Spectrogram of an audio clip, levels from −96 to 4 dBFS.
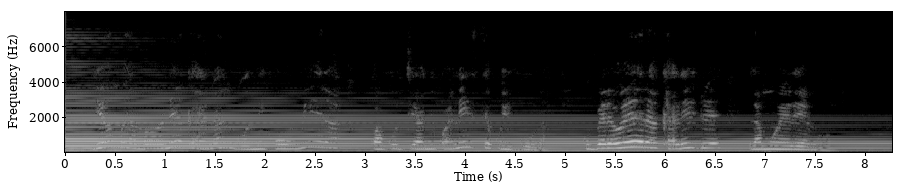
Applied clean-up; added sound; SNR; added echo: none; Piano; 2 dB; reverberation time 0.3 s.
